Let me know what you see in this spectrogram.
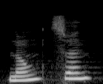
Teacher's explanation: second tone and the first tone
